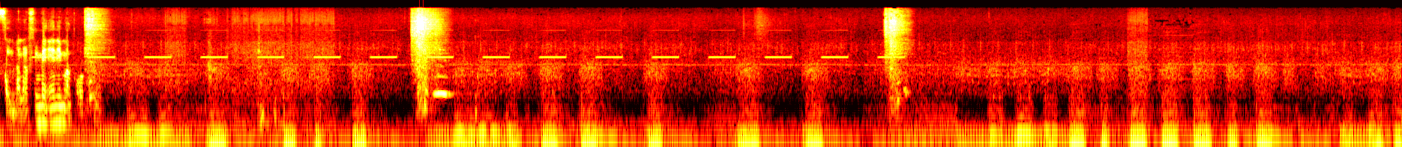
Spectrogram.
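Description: A truck engine rumbles low and throbs unevenly.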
